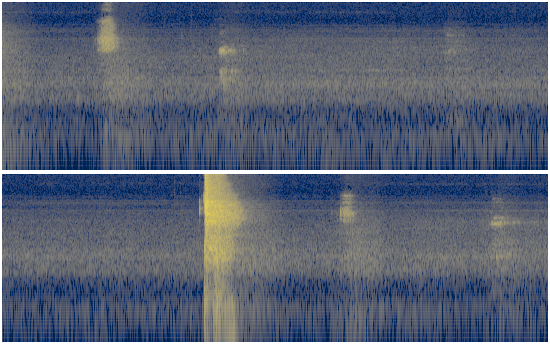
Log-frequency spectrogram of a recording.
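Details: One forceful, explosive sneeze among softer breathy snorts and sniffs in a quiet room, from a person sneezing repeatedly with a summer cold.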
